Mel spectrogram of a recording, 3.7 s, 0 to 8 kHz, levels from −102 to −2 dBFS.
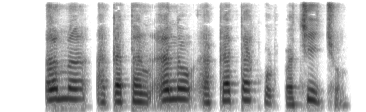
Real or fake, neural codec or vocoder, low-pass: fake; codec, 16 kHz in and 24 kHz out, 2.2 kbps, FireRedTTS-2 codec; 7.2 kHz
